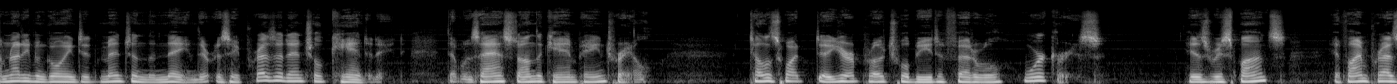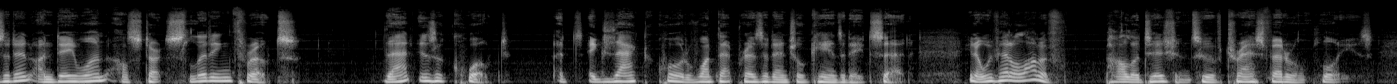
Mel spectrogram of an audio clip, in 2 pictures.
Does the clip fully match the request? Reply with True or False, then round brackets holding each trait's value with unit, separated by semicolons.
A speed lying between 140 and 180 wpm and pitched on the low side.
True (150 wpm; 125 Hz)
